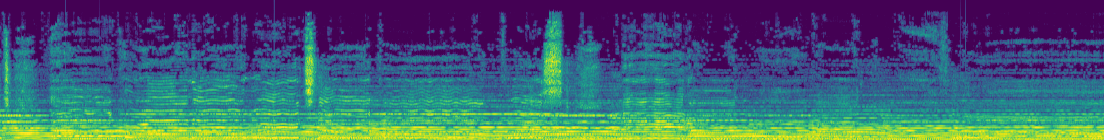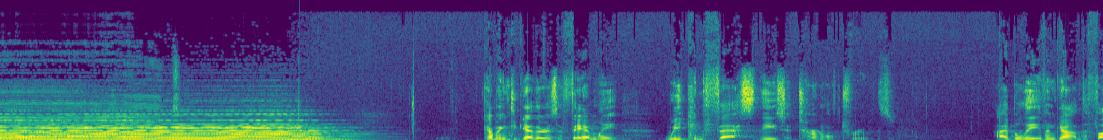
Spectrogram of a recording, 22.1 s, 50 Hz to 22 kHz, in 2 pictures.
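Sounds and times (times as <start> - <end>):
deep organ bass note: 0.0 - 15.0
organ playing slow chords: 0.0 - 15.2.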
